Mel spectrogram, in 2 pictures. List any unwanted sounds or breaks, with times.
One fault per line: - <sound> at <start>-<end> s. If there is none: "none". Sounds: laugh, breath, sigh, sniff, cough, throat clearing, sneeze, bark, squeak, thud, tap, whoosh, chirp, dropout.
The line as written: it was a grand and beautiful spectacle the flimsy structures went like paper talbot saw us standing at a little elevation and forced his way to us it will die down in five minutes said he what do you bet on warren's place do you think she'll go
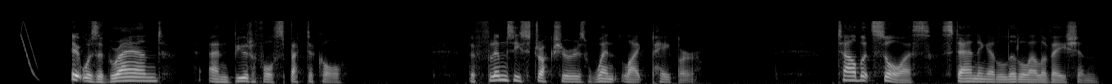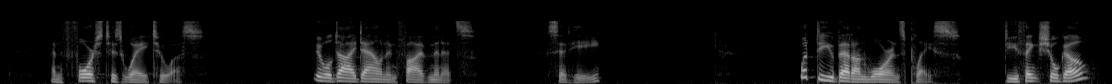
- chirp at 0.2-0.4 s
